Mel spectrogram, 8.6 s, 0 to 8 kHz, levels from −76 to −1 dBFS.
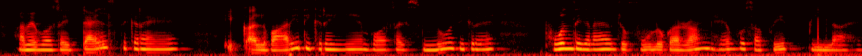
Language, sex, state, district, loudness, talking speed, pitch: Hindi, female, Bihar, Saharsa, -36 LUFS, 215 wpm, 255 Hz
